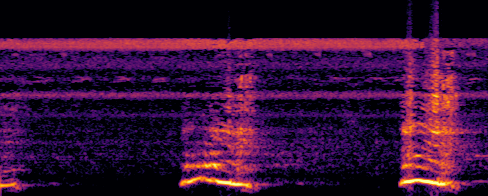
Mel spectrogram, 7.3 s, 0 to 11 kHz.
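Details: Lion roaring at Elephant Plains Game Lodge, South Africa, on an evening of 26 May 2011, 6-7 PM, while walking by and contact calling; two loud, deep, hoarse grunts about three seconds apart, each swelling then fading.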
